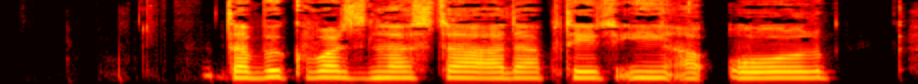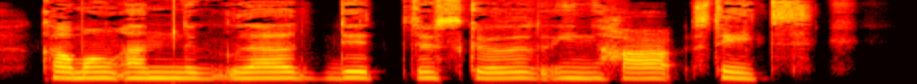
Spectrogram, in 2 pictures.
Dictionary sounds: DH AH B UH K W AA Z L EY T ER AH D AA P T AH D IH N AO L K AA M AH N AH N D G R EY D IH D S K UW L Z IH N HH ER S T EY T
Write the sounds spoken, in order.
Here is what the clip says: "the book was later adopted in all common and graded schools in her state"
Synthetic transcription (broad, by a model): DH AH B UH K W AA Z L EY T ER AH D AA P T AH D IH N AO L K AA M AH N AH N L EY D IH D S K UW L IH N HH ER S T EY T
